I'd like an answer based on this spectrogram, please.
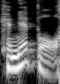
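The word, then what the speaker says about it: Knueppel: Knippel.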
